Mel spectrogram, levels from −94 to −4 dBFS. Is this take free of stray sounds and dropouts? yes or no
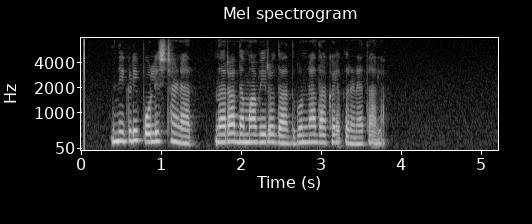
yes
